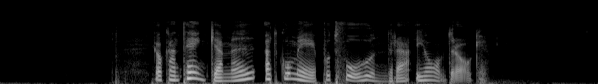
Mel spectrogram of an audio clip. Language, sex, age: Swedish, female, 50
